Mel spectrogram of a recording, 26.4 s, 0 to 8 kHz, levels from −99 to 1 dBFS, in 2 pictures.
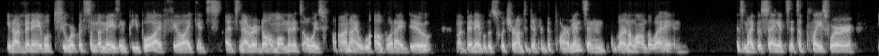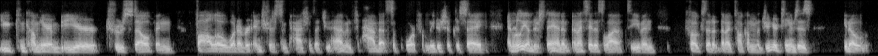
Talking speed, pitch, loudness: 235 wpm, 85 Hz, -24 LUFS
